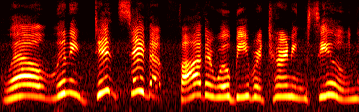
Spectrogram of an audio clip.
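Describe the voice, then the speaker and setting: A woman voicing a small, childlike, excitable and naive floating companion in a video game. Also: normal speed, heavy background noise. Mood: curious. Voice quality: squeaky, childlike. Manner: animated, speculating aloud. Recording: loud game music behind.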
